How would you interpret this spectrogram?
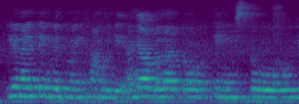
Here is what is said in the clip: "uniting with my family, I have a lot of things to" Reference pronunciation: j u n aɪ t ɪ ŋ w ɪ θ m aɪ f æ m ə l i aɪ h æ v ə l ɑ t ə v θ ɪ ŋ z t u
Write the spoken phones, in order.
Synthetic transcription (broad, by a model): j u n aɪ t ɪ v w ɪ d m aɪ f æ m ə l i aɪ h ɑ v ə l ɑ t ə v t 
